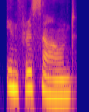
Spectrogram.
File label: "infrasound", Indian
